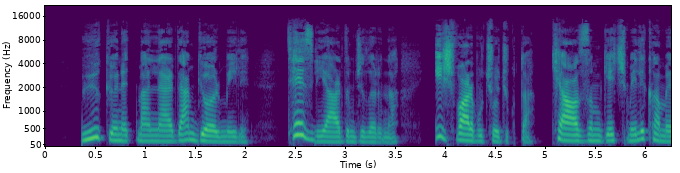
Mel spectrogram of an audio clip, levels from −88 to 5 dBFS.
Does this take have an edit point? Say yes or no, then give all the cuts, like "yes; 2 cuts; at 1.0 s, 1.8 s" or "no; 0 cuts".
yes; 3 cuts; at 1.5 s, 2.7 s, 5.0 s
